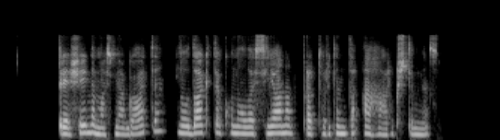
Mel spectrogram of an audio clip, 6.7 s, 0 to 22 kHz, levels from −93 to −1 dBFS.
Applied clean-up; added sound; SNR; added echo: none; none; none; none.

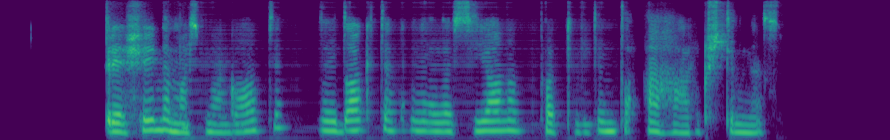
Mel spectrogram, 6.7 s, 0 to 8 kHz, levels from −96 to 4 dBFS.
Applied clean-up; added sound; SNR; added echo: neural mask model DeepFilterNet 3.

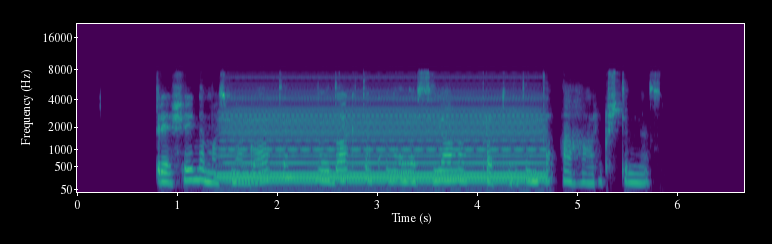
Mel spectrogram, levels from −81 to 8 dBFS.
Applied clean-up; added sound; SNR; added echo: none; Organ; -3 dB; none.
